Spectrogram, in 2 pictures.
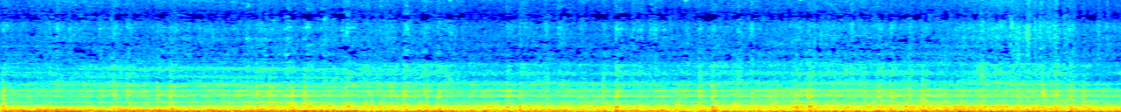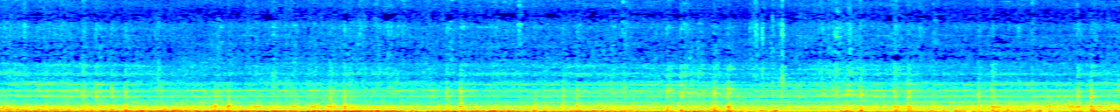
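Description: Pacific National freight train passing close by: a steady, loud rumble and clatter of wagon wheels on the rails, with a faint high ringing above it.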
